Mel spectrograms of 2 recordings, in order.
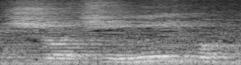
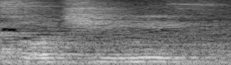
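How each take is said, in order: First: The word begins with an sh sound. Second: The word begins with an s sound. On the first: This is the original Nahuatl pronunciation. "la X del náhuatl... se pronuncia como la S H del inglés" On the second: This is how people commonly say it today. "la gente lo usa como S"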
